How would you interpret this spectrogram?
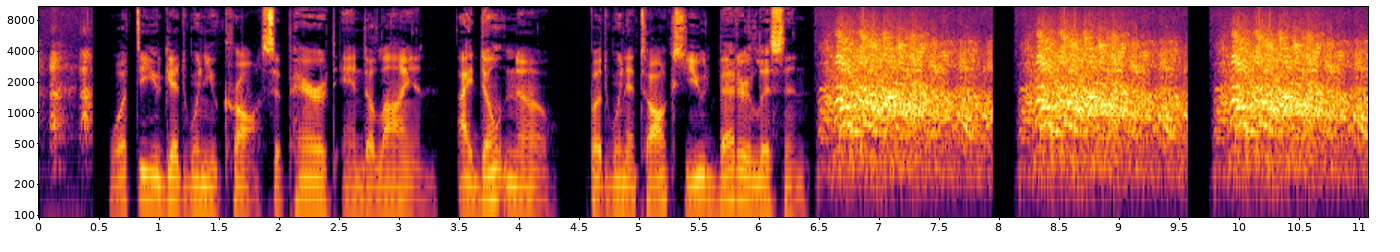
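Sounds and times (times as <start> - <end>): laugh track: 0.0 - 0.5, 6.5 - 11.0.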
